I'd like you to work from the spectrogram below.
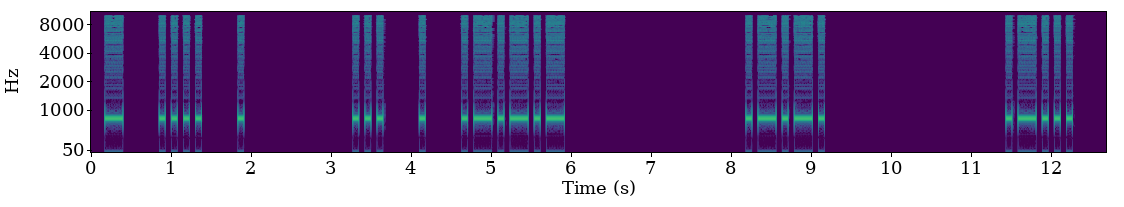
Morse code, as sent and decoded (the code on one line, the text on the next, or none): - .... / ... .-.-.- / .-.-. / .-...
THE SE. <AR> <AS>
